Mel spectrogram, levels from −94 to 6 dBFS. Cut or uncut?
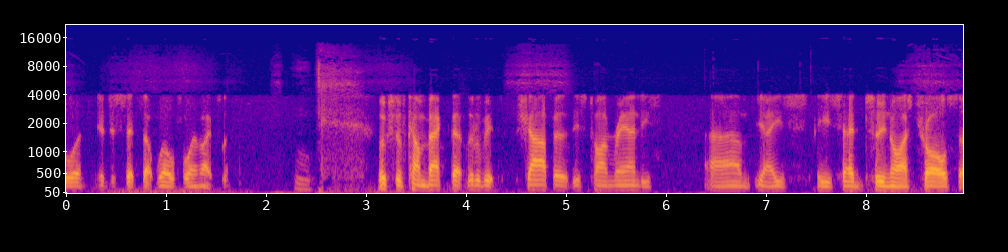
cut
